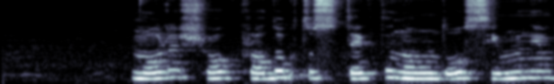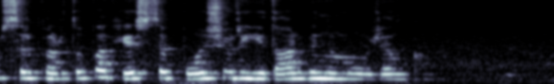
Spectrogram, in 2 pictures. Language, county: Lithuanian, Marijampolė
